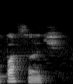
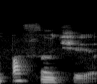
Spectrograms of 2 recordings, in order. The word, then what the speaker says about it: passant: a promoção e o passante. Comparado com o rock, esses dois são movimentos bem mais simples e estão ligados ao peão, certo? É importante ressaltar que algumas pessoas não pronunciam passante, elas pronunciam passant, certo?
